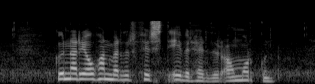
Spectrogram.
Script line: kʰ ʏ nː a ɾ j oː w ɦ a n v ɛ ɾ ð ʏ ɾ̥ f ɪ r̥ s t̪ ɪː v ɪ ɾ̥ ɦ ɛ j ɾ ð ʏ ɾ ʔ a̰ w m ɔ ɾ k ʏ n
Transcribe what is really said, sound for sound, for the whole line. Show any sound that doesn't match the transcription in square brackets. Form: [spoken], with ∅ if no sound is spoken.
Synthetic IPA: [k] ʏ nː a ɾ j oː w ɦ a n v ɛ ɾ ð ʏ ɾ̥ f ɪ r̥ s t̪ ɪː v ɪ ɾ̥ ɦ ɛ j ɾ ð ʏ ɾ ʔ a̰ w m ɔ ɾ k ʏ n

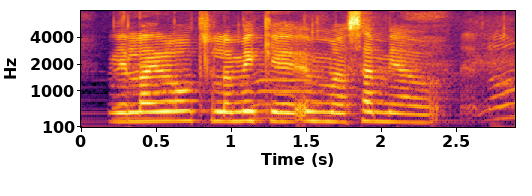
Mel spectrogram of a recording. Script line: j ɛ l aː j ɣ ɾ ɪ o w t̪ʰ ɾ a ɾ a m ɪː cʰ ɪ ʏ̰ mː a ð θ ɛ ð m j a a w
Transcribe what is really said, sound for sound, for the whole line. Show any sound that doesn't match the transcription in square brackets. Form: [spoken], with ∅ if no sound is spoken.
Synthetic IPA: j ɛ l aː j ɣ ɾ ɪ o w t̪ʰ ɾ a [l] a m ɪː [c] ɪ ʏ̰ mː a ð [s] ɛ [∅] m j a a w

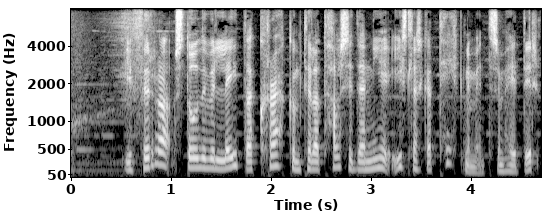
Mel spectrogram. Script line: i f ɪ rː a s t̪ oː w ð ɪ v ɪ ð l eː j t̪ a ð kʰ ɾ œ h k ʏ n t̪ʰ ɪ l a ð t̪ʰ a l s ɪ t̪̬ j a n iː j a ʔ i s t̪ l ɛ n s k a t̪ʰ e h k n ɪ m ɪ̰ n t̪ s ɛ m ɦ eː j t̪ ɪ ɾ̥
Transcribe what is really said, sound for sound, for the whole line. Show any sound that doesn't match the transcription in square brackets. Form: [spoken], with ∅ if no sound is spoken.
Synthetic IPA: i f ɪ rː a s t̪ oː w ð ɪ v ɪ ð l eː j t̪ a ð kʰ ɾ œ h k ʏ [m] t̪ʰ ɪ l a ð t̪ʰ a l s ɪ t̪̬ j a n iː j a ʔ i s t̪ l ɛ n s k a t̪ʰ e h k n ɪ m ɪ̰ n t̪ s ɛ m ɦ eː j t̪ ɪ ɾ̥

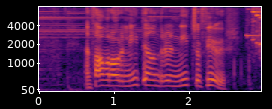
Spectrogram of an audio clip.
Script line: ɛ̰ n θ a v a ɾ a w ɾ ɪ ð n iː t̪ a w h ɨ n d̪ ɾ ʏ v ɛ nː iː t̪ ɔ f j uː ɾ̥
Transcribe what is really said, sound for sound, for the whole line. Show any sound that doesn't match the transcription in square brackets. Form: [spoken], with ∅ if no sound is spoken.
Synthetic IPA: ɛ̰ n θ a v a ɾ a w ɾ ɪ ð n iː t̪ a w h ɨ n d̪ ɾ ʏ [ð] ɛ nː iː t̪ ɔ f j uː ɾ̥

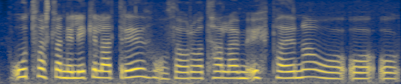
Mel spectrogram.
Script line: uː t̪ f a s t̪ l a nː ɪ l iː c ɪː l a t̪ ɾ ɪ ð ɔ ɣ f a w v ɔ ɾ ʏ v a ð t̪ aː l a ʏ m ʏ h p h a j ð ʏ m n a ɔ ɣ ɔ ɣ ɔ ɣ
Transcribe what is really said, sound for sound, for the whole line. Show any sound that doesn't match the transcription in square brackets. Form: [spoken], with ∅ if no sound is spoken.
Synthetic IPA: uː t̪ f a s t̪ l a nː ɪ l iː c [ɪ] l a t̪ ɾ ɪ ð ɔ ɣ [θ] a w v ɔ ɾ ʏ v a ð [t̪ʰ] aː l a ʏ m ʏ h p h a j ð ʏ [∅] n a ɔ ɣ ɔ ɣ ɔ ɣ

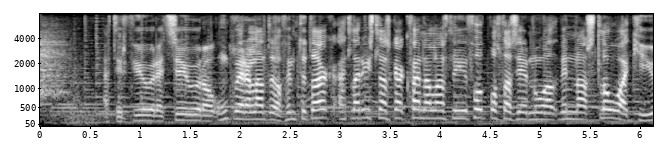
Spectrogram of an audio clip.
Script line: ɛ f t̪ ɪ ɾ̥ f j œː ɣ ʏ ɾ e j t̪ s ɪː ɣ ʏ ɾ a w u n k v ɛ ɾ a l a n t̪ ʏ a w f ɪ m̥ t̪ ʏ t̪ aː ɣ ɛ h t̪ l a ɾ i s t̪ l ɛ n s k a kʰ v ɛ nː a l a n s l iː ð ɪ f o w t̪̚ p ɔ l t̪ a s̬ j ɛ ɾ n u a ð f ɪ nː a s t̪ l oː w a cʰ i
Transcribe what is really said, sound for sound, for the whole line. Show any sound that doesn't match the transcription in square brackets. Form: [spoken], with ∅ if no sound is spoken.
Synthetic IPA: ɛ f t̪ ɪ ɾ̥ f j œː ɣ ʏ ɾ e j t̪ s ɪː ɣ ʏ ɾ a w u [ŋ] k v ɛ ɾ a l a n t̪ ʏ a w f ɪ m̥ t̪ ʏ t̪ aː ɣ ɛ h t̪ l a ɾ i s t̪ l ɛ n s k a kʰ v ɛ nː a l a n s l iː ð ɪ f o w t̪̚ p ɔ l t̪ a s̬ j ɛ ɾ n u a ð [v] ɪ nː a s t̪ l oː w a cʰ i

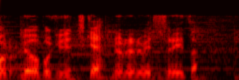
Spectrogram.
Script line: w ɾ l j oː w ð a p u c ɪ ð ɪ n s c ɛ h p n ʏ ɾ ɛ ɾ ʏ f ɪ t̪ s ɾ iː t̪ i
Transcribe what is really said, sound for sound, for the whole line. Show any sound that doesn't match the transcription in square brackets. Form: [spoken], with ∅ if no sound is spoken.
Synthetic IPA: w ɾ l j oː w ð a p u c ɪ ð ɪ n s c ɛ h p n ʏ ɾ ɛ ɾ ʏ [v] ɪ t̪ s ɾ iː t̪ [a]

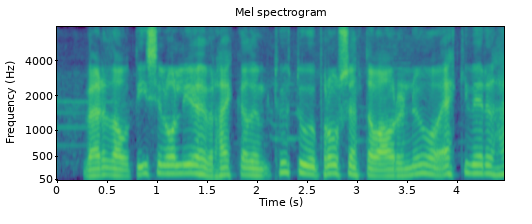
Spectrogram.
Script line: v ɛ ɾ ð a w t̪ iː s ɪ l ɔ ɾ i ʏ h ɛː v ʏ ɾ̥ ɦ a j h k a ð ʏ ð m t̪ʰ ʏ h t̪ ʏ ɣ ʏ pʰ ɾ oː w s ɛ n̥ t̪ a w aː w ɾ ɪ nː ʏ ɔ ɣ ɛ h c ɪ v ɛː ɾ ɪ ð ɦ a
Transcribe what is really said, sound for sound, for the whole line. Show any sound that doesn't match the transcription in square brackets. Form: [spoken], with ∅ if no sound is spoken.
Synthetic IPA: v ɛ ɾ ð a w t̪ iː s ɪ l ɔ [l] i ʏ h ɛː v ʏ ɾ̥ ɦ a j h k a ð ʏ [∅] m t̪ʰ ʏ h t̪ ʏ ɣ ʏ pʰ ɾ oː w s ɛ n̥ t̪ a w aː w ɾ ɪ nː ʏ ɔ ɣ ɛ h c ɪ v ɛː ɾ ɪ ð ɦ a

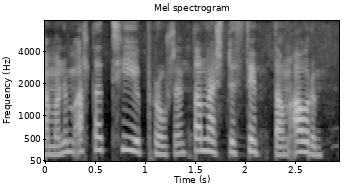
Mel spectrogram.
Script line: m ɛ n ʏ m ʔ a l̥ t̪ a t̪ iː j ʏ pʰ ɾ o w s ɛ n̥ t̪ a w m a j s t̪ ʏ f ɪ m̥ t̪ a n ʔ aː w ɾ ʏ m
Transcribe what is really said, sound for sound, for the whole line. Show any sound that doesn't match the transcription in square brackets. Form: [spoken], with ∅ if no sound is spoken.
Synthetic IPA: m [a] n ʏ m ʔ a l̥ t̪ a [t̪ʰ] iː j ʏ pʰ ɾ o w s ɛ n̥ t̪ a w [n] a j s t̪ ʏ f ɪ m̥ t̪ a n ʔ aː w ɾ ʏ m

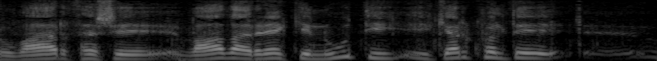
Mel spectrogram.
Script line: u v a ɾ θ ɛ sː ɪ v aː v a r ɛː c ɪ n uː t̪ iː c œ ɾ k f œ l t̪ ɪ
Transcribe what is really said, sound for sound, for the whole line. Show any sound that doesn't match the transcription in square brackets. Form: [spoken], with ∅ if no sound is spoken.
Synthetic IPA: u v a ɾ θ ɛ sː ɪ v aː [ð] a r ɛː c ɪ n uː t̪ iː c [ɛ] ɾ k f œ l t̪ ɪ

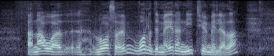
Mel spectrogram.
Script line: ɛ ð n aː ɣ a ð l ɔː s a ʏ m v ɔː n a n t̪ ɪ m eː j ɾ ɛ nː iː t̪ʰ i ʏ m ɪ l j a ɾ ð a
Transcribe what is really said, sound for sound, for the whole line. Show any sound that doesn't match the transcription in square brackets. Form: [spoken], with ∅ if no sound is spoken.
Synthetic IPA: [a] ð n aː [w] a ð l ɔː s a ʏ m v ɔː n a n t̪ ɪ m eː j ɾ ɛ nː iː t̪ʰ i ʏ m ɪ l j a ɾ ð a

